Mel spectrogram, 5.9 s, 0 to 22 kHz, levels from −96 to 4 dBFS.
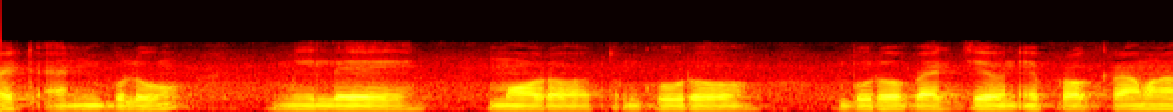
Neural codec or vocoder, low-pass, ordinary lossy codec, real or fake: none; 5.4 kHz; MP3, 32 kbps; real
